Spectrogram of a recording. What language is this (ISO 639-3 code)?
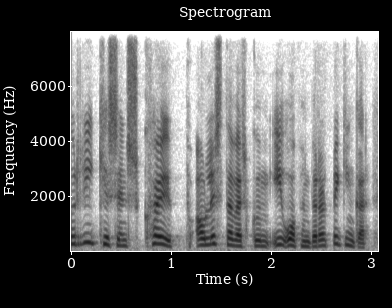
isl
